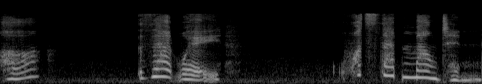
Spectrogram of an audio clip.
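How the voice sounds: Putting on a character voice, a woman speaks with a high pitch, lively intonation and vocal fry at a very slow pace.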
